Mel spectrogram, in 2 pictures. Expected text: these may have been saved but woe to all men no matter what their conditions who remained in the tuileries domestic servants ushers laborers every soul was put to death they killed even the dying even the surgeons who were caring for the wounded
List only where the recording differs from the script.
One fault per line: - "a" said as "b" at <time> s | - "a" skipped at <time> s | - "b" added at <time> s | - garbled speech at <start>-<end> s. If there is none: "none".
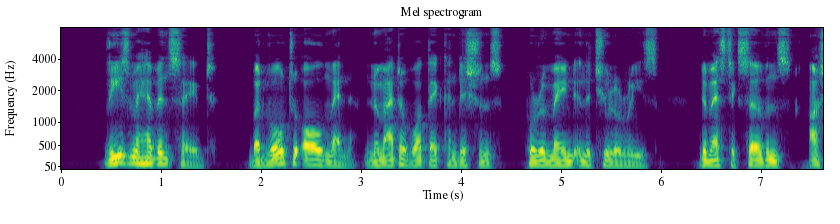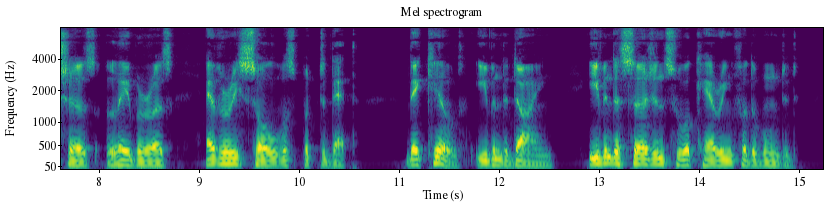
none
